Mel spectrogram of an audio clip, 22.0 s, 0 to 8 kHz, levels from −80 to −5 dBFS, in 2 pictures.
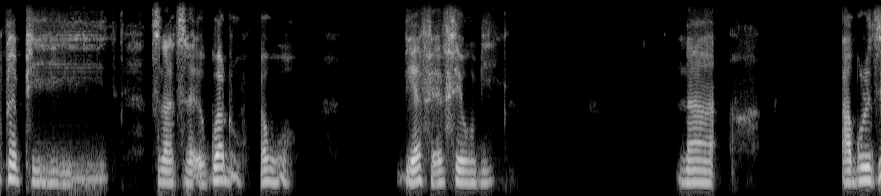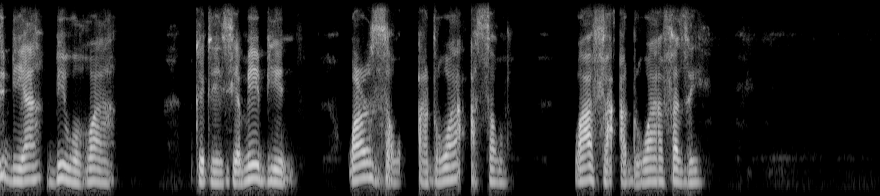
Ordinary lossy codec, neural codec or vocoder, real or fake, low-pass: Opus, 24 kbps; vocoder, 22.05 kHz, 80 mel bands, HiFi-GAN; fake; 7.2 kHz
